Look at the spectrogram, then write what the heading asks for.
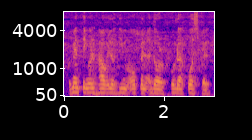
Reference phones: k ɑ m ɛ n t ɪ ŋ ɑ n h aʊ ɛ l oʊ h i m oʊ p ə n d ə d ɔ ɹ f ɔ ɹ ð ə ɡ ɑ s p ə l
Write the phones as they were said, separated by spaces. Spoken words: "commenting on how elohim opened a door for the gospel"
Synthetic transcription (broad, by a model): k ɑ m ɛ n t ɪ ŋ ɑ n h aʊ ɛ l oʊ h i m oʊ p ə n ə d ɔ ɹ f ɔ ɹ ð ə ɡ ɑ s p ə l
